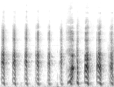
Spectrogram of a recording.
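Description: A person laughing in a long, even run of short 'ha' bursts, about five a second.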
